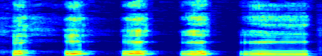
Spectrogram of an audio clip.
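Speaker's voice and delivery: Ellen scoffs at the plan with a rough laugh. A narrator's reading. Ellen laughs coarsely at Robin's plan. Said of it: "Ellen durván felkacagott".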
